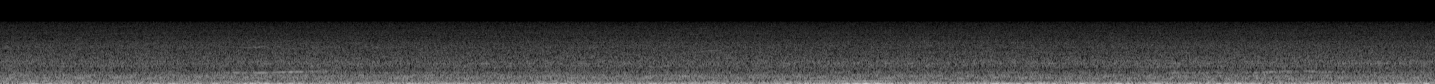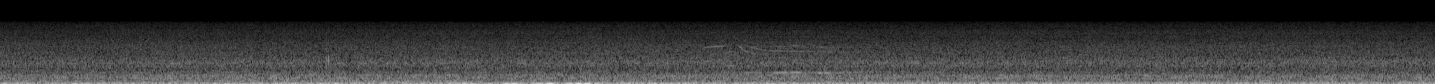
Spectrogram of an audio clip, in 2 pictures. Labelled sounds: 2.7	3.0	humpback whale, 0.52 to 0.61 kHz
21.9	22.4	killer whale, Bigg's (transient), 1.8 to 1.9 kHz

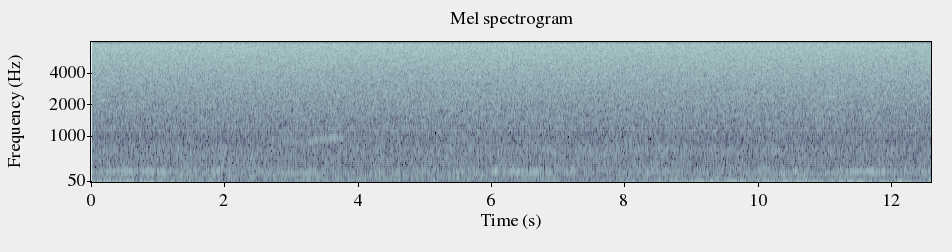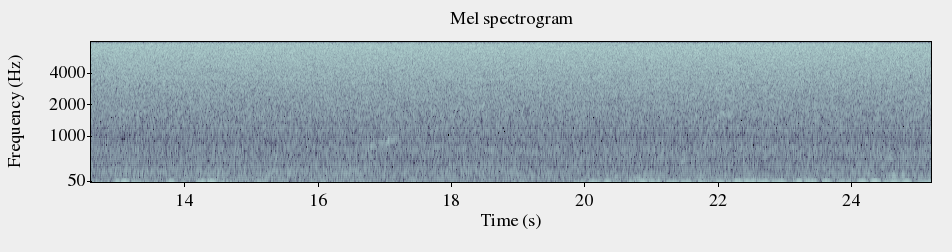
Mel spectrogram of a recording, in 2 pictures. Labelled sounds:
3.2	3.5	humpback whale, 0.83 to 0.99 kHz
16.8	17.2	humpback whale, 0.80 to 1.0 kHz

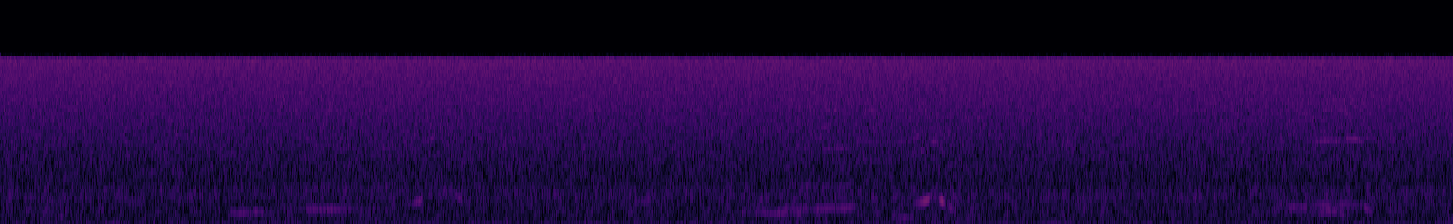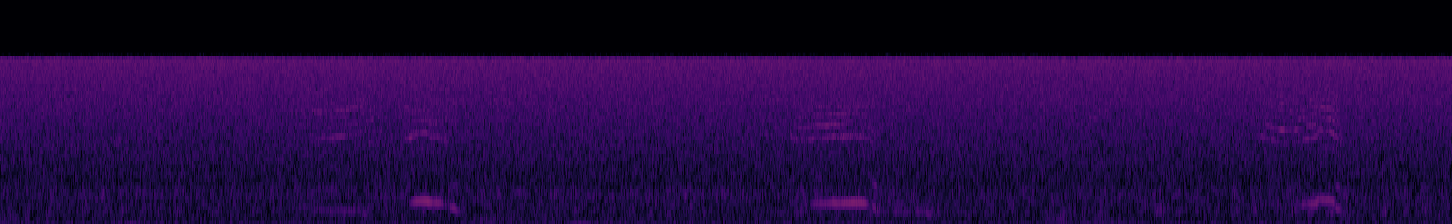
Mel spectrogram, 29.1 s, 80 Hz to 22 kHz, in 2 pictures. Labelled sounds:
13.1	13.4	humpback whale, 1.7 to 1.8 kHz
17.7	18.8	humpback whale, 1.8 to 3.3 kHz
22.4	23.2	humpback whale, 1.7 to 2.5 kHz
27.1	27.8	humpback whale, 1.7 to 2.4 kHz

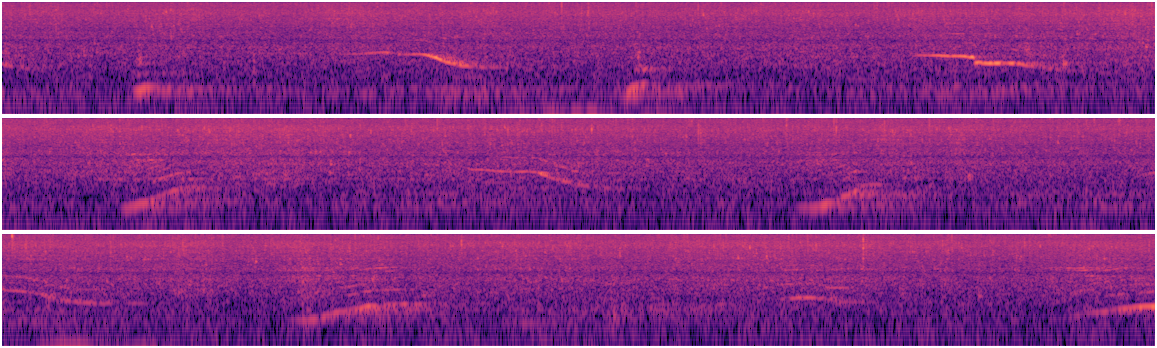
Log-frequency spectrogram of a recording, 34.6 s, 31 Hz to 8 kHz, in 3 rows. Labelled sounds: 4.0	4.3	humpback whale, 1.1 to 1.2 kHz
33.7	34.0	humpback whale, 1.3 to 1.6 kHz

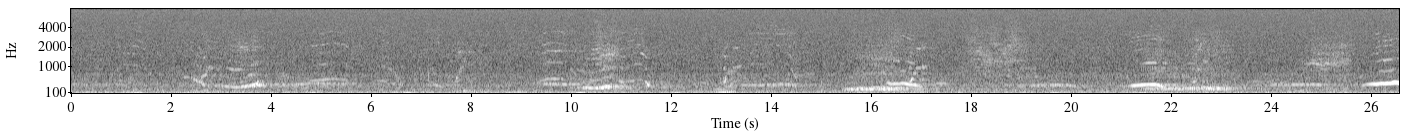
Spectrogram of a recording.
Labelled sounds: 3.1	3.6	humpback whale, 0.86 to 2.1 kHz
5.0	5.3	humpback whale, 3.2 to 3.6 kHz
9.4	10.9	humpback whale, 1.4 to 2.4 kHz
13.6	14.3	humpback whale, 3.2 to 3.8 kHz
16.0	16.2	humpback whale, 1.3 to 1.4 kHz
16.9	17.2	humpback whale, 0.90 to 1.1 kHz
21.4	21.8	humpback whale, 1.1 to 2.8 kHz
24.6	25.3	humpback whale, 1.0 to 1.3 kHz
26.1	26.5	humpback whale, 0.80 to 2.8 kHz

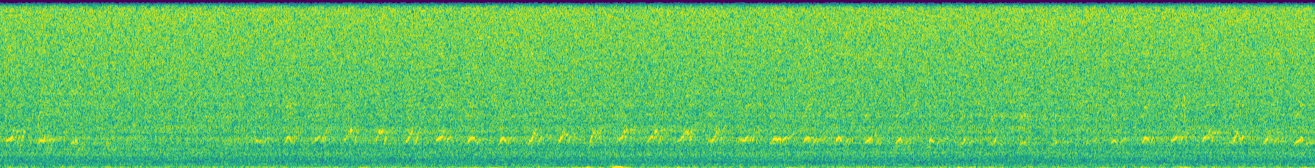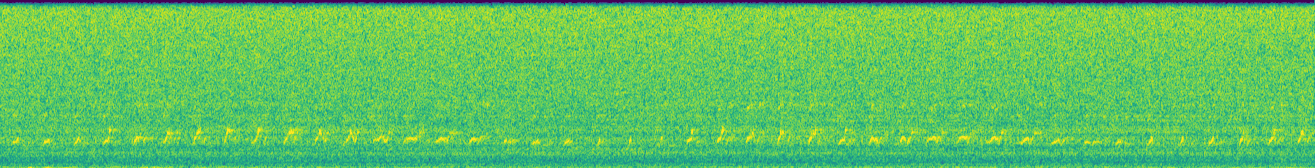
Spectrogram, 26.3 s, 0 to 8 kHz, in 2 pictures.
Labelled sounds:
7.7	8.0	vessel noise, 1.2 to 1.7 kHz

